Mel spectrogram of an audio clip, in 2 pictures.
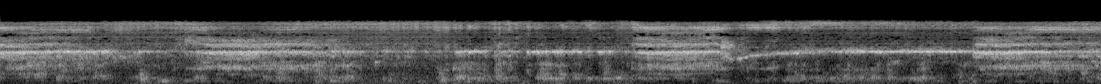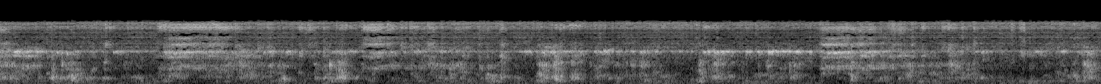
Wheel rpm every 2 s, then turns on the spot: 230, 230, 230, 220, 220, 230, 230, 230, 230, 230, 230.
none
